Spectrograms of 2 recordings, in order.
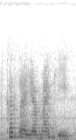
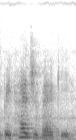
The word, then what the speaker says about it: Katajamäki: When you have a J, like Kataja means J, Katajamäki. In English, it was Kajamäki. They made it like a CH, like Kajam.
